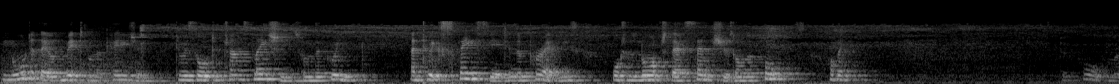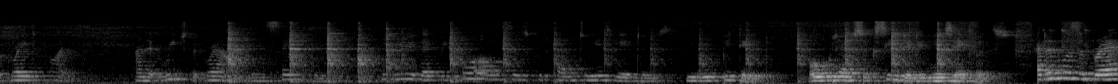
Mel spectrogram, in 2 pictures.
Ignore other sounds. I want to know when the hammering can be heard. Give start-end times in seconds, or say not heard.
13.4-20.8.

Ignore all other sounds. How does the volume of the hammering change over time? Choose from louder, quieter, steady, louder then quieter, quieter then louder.
quieter then louder.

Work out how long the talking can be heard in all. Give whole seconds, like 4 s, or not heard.
20 s.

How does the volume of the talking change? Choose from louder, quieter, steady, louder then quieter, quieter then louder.
quieter then louder.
